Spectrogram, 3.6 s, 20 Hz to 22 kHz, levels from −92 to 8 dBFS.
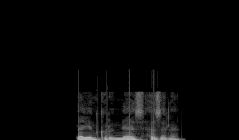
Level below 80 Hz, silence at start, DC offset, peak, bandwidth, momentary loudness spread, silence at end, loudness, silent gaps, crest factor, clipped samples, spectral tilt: -54 dBFS; 1.15 s; under 0.1%; -14 dBFS; 8 kHz; 10 LU; 0.9 s; -29 LUFS; none; 16 dB; under 0.1%; -8 dB/octave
